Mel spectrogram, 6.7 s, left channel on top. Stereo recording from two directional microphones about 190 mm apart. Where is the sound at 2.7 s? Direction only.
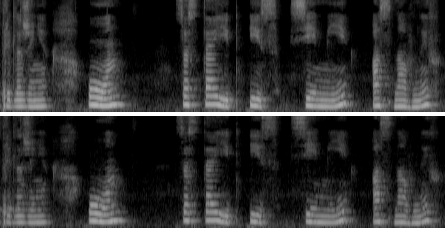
55° left (ahead or behind).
